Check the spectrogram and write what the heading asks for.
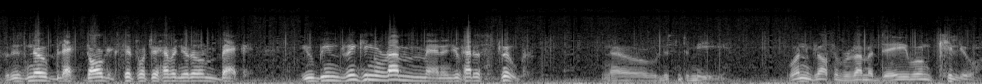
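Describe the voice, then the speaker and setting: An actor playing Doctor Livesey, a brisk, stern country doctor with a scolding, authoritative manner, in a 1930s radio drama. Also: male voice, a little high, expressive, gravelly, poor audio. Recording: old radio broadcast with music.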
